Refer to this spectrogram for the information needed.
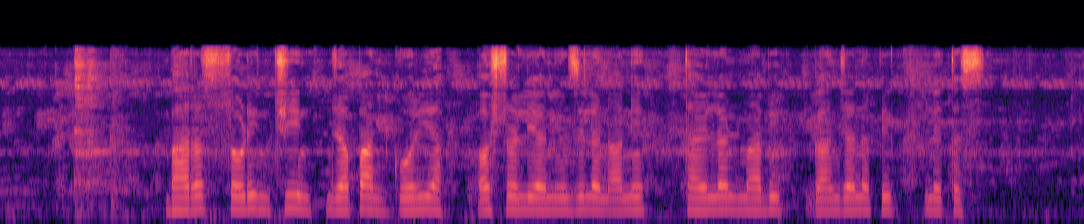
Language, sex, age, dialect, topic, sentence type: Marathi, male, 18-24, Northern Konkan, agriculture, statement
